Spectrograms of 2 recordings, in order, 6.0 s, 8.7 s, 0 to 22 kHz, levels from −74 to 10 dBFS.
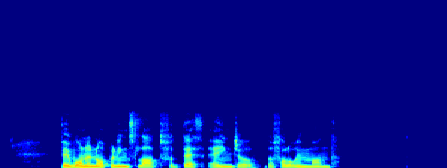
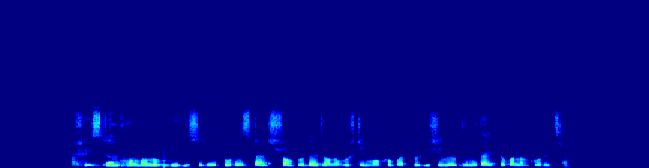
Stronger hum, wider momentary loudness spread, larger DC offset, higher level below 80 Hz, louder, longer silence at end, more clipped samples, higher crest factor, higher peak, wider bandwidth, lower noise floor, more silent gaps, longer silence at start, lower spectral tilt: neither; first, 13 LU vs 9 LU; neither; first, -60 dBFS vs -82 dBFS; first, -20 LUFS vs -36 LUFS; first, 1.55 s vs 1.1 s; neither; about the same, 18 dB vs 18 dB; first, -2 dBFS vs -18 dBFS; second, 7.4 kHz vs 8.2 kHz; second, -85 dBFS vs under -90 dBFS; neither; about the same, 0.85 s vs 0.95 s; first, -6 dB/octave vs -2.5 dB/octave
